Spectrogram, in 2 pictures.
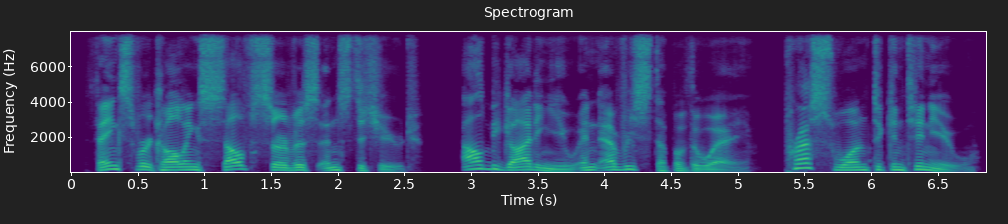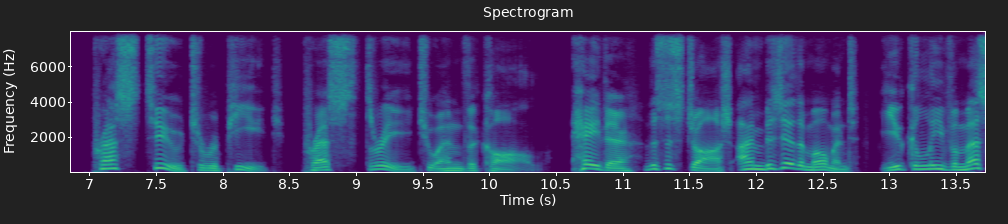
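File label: English interactive voice response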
